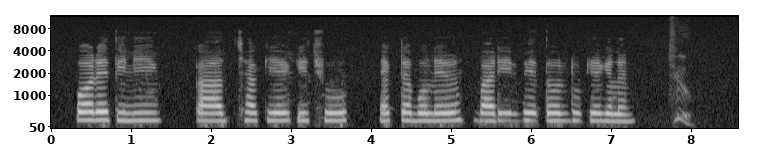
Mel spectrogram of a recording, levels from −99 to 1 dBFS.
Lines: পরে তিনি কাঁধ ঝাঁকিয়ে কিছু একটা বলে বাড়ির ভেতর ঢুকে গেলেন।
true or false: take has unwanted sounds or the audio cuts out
true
